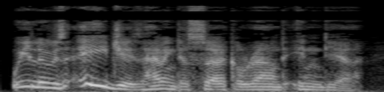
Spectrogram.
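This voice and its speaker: A man's voice: mid-range voice, big pitch swings, moderate pace, darkish tone, breathy edge, no room sound, clean studio sound. A man voicing a hot-headed, urgent British military officer in an audiobook, arguing emphatically in period-formal speech. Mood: urgent, argumentative.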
